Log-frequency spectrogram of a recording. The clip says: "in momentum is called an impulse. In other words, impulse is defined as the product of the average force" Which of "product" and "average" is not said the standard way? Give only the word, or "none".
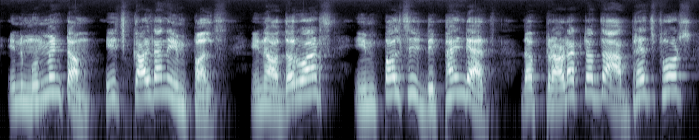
average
